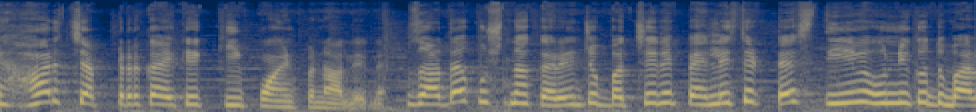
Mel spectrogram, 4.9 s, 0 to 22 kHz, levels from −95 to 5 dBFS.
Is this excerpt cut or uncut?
cut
